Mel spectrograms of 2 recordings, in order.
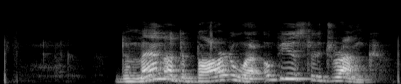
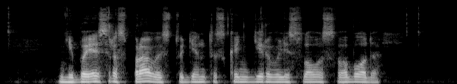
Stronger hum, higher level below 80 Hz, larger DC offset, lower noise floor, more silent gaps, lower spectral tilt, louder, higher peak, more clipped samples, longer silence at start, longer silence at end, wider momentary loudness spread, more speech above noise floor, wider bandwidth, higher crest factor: neither; second, -62 dBFS vs -56 dBFS; neither; about the same, -59 dBFS vs -59 dBFS; neither; about the same, -6 dB/octave vs -6 dB/octave; about the same, -17 LUFS vs -19 LUFS; about the same, -2 dBFS vs -2 dBFS; neither; first, 1.15 s vs 0.6 s; second, 0.25 s vs 0.8 s; first, 11 LU vs 8 LU; about the same, 43 dB vs 40 dB; second, 7.6 kHz vs 15.5 kHz; about the same, 16 dB vs 18 dB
